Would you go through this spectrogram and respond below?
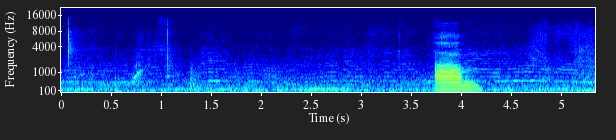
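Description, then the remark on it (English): A buzzing insect hums faintly in the background, then swoops close in a brief, loud, agitated burst before fading away again. No one speaks. “No, that's not going to bite you. That's a very angry bee we have. It's not a bee, you know.”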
